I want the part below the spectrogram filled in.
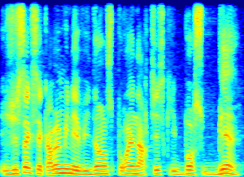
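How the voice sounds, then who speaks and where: A male singer of Ghanaian and Ivorian background answers interview questions at an easy pace. His voice sits a little high, and he often pauses to find the right words. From Ghana and Côte d'Ivoire. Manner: relaxed, searching for words, laughs easily. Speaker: singer guest.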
